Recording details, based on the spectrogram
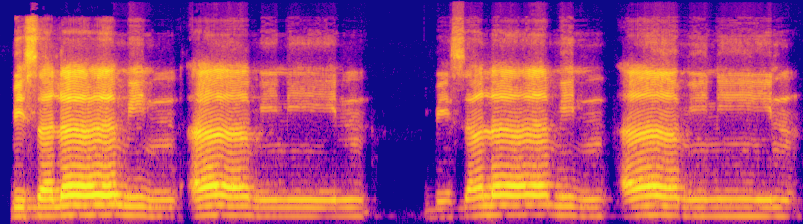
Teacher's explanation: Jelas bunyi nun tu, tanwin tu, yang mana asalnya nun mati, jelas bunyi nun mati tu. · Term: izhar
